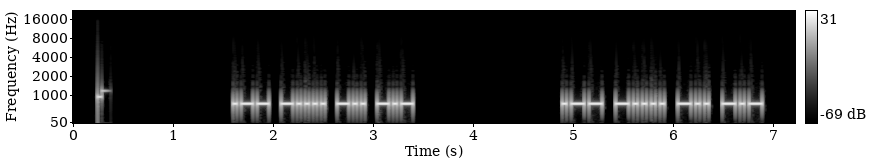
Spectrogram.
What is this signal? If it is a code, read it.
Morse code, heard as a keyed tone, about 28 wpm, 700 Hz. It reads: W6DK W6DK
